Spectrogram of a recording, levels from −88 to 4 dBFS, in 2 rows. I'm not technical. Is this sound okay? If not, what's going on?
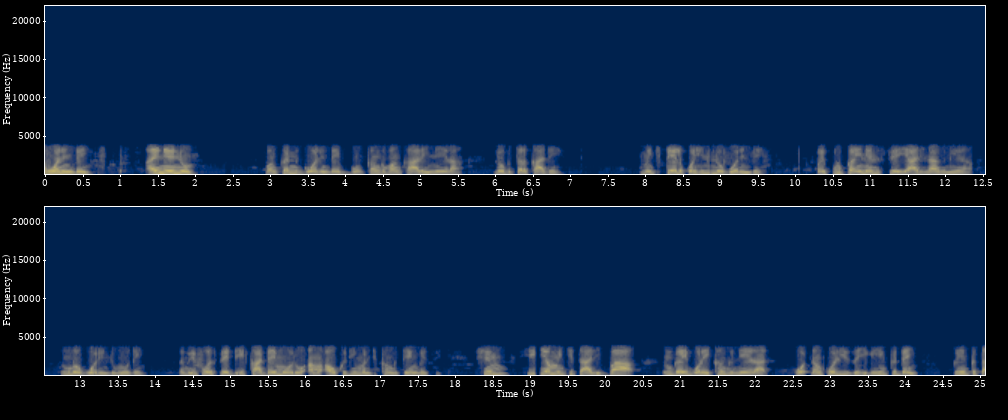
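No. Three things are going on.

Bluetooth CVSD headset codec, throughout: the speech went through the basic phone-call mode of a Bluetooth headset. This mode sends the sound as a stream of tiny up-or-down steps and keeps only a narrow band, roughly 200 Hz to 3.4 kHz. That gives the flat, boxy phone sound heard here. When loud or bright sounds change faster than the steps can follow, they distort, so s sounds turn scratchy, and a grainy hiss sits under the speech the whole way through.

Microphone volume stepped down, at 1.02 s and again at 2.04 s: the level of the speech and the background drops suddenly in a single jump each time, with the second drop a bit larger. The likely cause is the calling software deciding the microphone was too loud and turning its input volume down.

Unconcealed Bluetooth headset packet loss, four times: small chunks of sound travelling from the headset to the phone never arrived, and nothing was put in to cover the gaps. 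At 8.87 to 8.90 s, between "maŋchi tela kwai hinne" and "no ga wadin dai", about 15 ms is missing. At 13.17 to 13.20 s, just before "dai zam ifose di", another 15 ms goes missing. The longest hole is at 19.06 to 19.16 s, where about 75 ms drops out. At 22.91 to 22.95 s, right after "borai kaŋgaŋera ko daŋ", about 22 ms is lost. Each gap starts and stops abruptly.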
